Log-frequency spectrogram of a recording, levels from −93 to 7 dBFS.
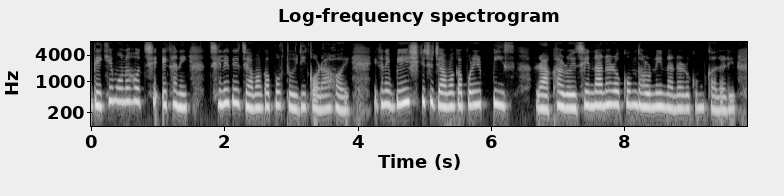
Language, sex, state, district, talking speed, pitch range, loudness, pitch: Bengali, female, West Bengal, Jhargram, 145 wpm, 260-310 Hz, -14 LUFS, 290 Hz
